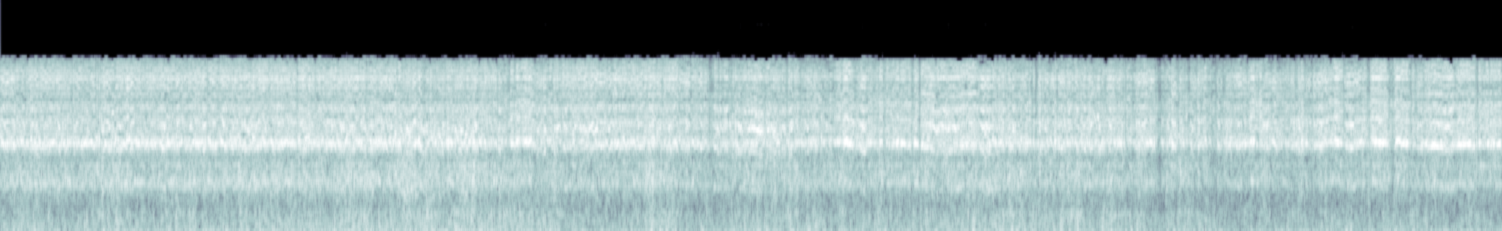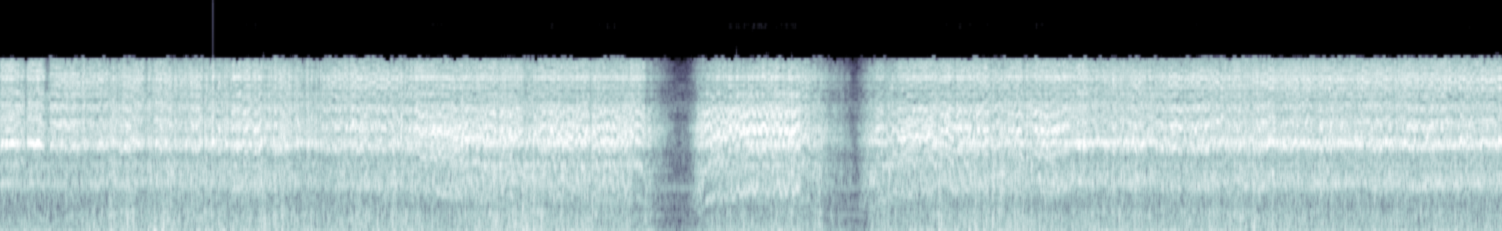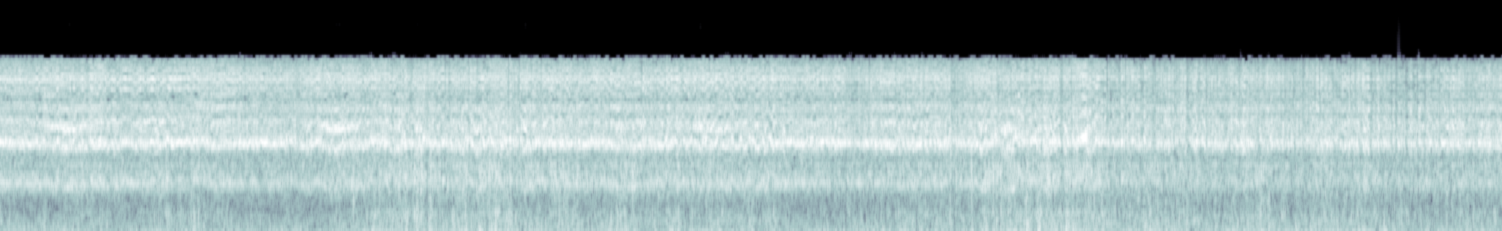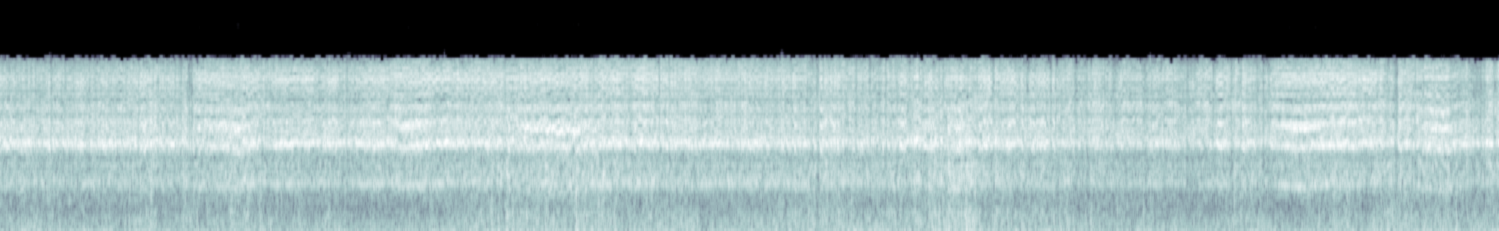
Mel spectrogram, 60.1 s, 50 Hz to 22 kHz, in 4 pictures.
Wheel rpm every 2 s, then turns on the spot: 230, 230, 230, 220, 230, 230, 240, 230, 230, 210, 180, 110, 170, 220, 230, 230, 230, 230, 220, 230, 230, 240, 230, 230, 230, 220, 230, 230, 240, 230.
none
